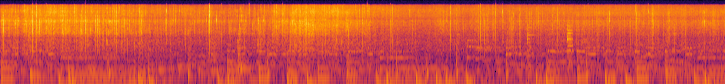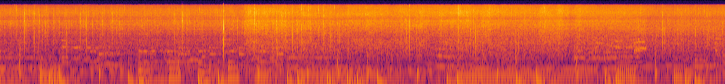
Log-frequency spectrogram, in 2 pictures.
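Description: Sliced onion and green capsicum sizzling in hot oil in a frying pan while being stirred with a silicone spatula. The sizzle swells louder about six seconds in and again around twenty seconds in, with occasional light scrapes of the spatula.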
